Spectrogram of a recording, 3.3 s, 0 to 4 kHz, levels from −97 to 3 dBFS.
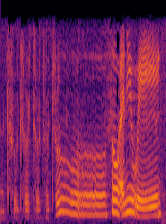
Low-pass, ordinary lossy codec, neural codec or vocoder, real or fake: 3.6 kHz; AAC, 24 kbps; codec, 16 kHz, 16 kbps, FunCodec, trained on LibriTTS, 50 frames a second; fake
